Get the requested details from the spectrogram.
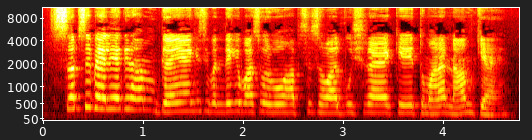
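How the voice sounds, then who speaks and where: A woman teaching a Spanish lesson, explaining step by step and drawing out her Spanish examples slowly. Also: on the high side, steady tone, sharp tone. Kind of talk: spoken language lesson.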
